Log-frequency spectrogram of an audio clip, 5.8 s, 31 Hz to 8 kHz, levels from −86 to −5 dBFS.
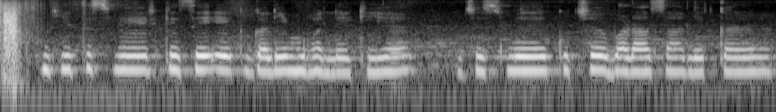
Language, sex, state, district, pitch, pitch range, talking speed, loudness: Hindi, female, Punjab, Kapurthala, 240 Hz, 230-250 Hz, 135 wpm, -23 LUFS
